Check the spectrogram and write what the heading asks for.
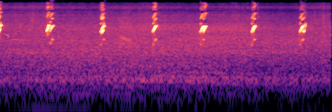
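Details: Young Australian miners in the nest asking for food: shrill, clipped chirps repeated about every six tenths of a second against a steady hissy background.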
